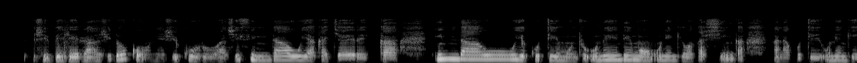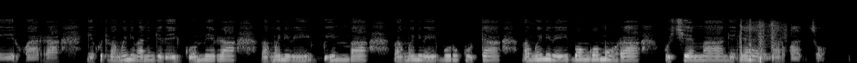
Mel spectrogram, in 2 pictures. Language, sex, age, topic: Ndau, female, 36-49, health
